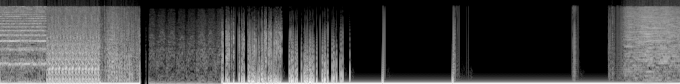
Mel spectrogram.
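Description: Harsh, heavily clipped electronic noise with a buzzing tone for about three and a half seconds, cut off abruptly into silence broken by a few short clicks. Loud noise bursts back in near the end.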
